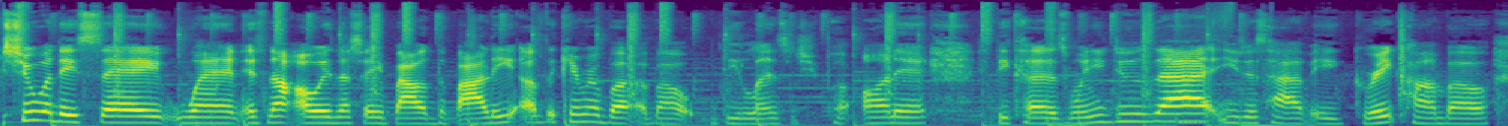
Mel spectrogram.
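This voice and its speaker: A woman talks at a moderate pace with hardly any pauses. Music plays in the background. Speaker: digital content creator. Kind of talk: casual talk to camera.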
